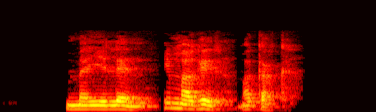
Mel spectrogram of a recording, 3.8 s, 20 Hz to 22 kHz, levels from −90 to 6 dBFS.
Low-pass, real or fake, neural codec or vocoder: 7.2 kHz; real; none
